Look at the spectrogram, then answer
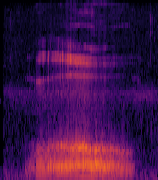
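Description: A tiger gives one rasping, throaty roar lasting about two seconds. It swells in loudness and then fades, with no other sounds.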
